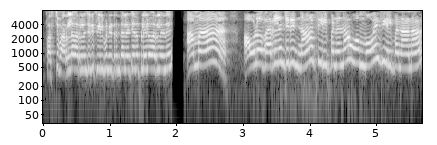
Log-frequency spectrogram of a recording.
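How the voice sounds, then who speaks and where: A woman's voice: fast talker, a bit bright. A woman with a Kanyakumari Tamil accent playing a touchy, bald, middle-aged village woman who nags and bickers. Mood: bickering. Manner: shrill, nagging, bickering.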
